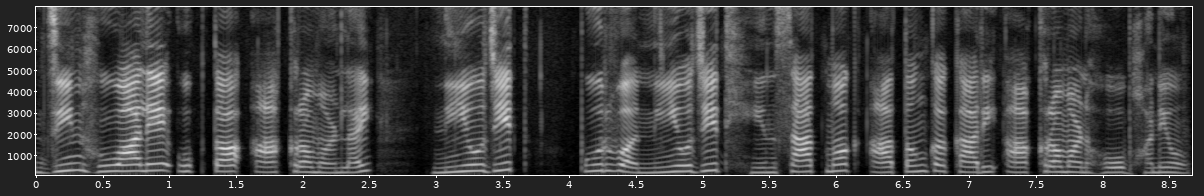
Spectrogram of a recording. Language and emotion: Nepali, neutral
